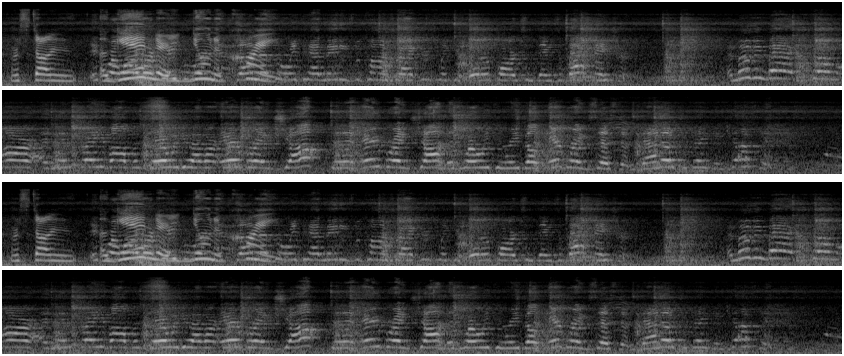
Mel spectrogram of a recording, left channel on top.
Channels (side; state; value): right; noise; hum, 22 dB below the sound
